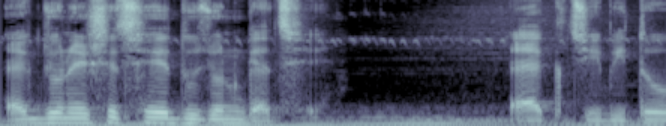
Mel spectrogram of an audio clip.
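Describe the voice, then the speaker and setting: An actor playing an enigmatic male investigator who speaks gravely and deliberately in riddles in an audio thriller. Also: on the low side. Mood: cryptic, grave. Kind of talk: Bengali audio thriller acting. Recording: voice over music bed.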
